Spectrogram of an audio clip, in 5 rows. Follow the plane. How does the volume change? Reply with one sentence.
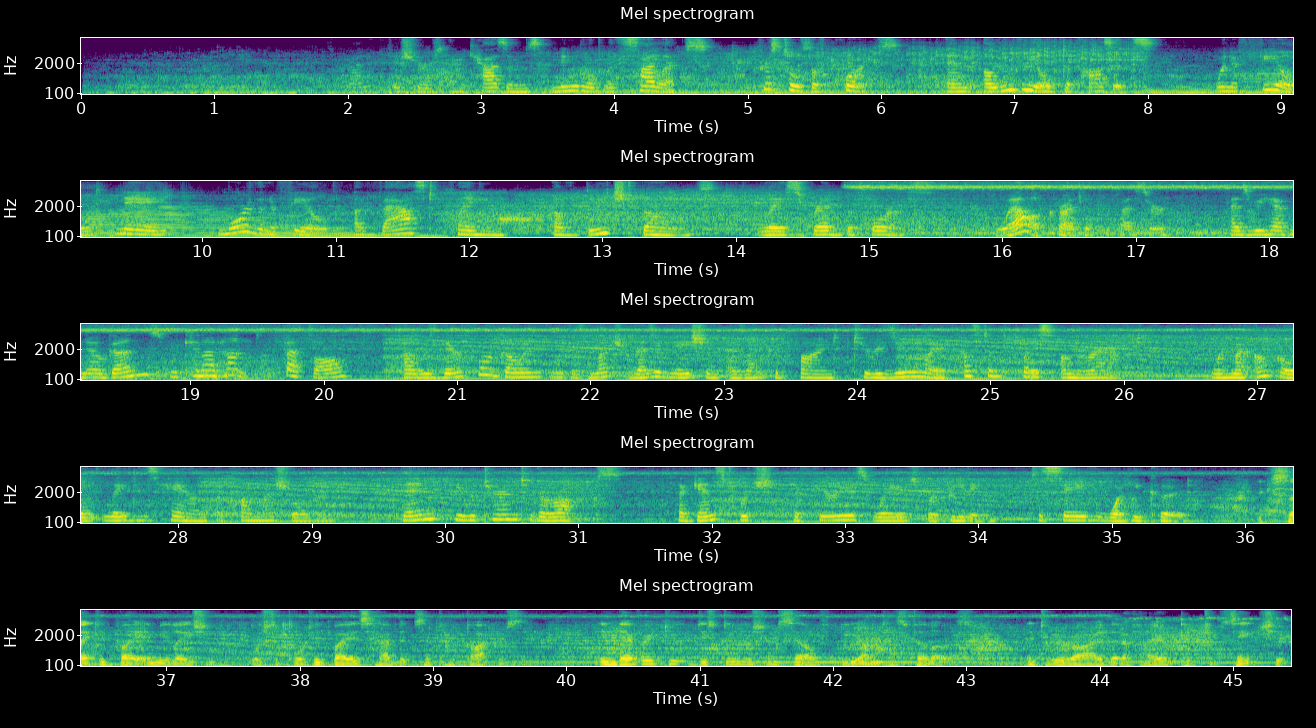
The loudness of the plane stays about the same.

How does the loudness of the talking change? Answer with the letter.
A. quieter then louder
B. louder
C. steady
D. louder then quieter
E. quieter
C.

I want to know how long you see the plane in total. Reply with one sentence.
You can hear the plane for 45 seconds altogether.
